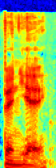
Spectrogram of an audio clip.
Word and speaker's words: beignet: The New Orleans food is pronounced beignet, by the way.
